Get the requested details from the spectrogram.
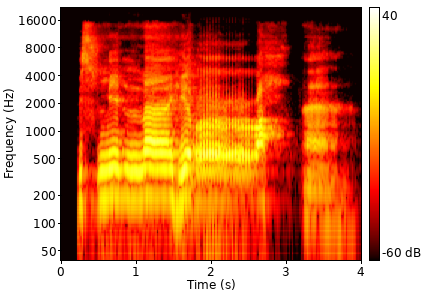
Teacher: Dan ro itu jangan terlalu banyak getaran. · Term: ro tafkhim tebal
